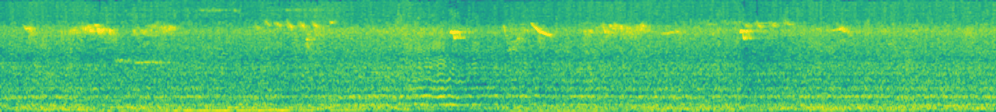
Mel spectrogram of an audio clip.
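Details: A flowering backyard tree full of working honey bees in the morning gives a rich, unbroken buzzing hum, slightly wavering in pitch, with several short high bird chirps scattered through it.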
